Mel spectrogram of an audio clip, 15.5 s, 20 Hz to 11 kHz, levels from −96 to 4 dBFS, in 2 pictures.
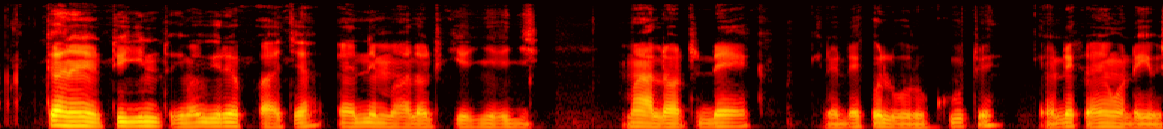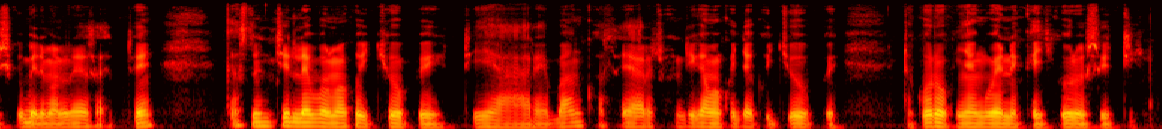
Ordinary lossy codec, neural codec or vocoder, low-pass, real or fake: Opus, 64 kbps; none; 9.9 kHz; real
